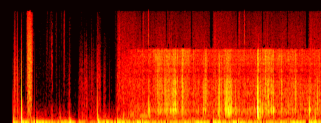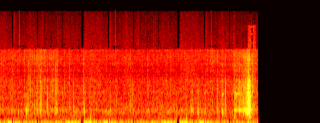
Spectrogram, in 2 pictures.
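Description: Crackle and hiss, like a worn vinyl record's surface noise: a few sharp clicks at first, then steady hiss full of small pops and crackles that stops suddenly shortly before the end.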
